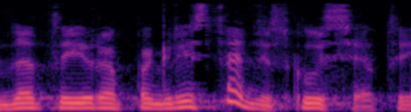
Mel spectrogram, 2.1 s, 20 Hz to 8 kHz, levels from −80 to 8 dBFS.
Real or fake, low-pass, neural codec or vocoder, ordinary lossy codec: fake; 7.2 kHz; codec, 16 kHz, 4 kbps, FunCodec, trained on Chinese and English, 50 frames a second; MP3, 32 kbps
